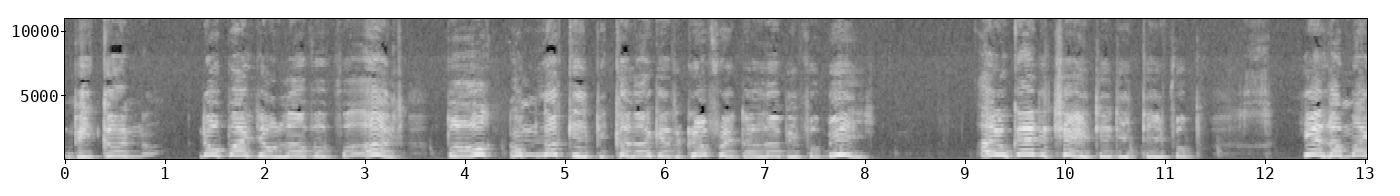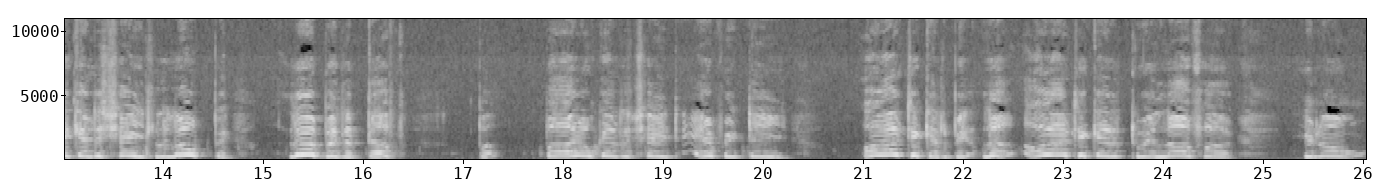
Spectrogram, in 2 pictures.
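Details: 29-year-old man with cerebral palsy from birth, born at five months (premature), speaking about his own life; dysarthria (cerebral palsy).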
